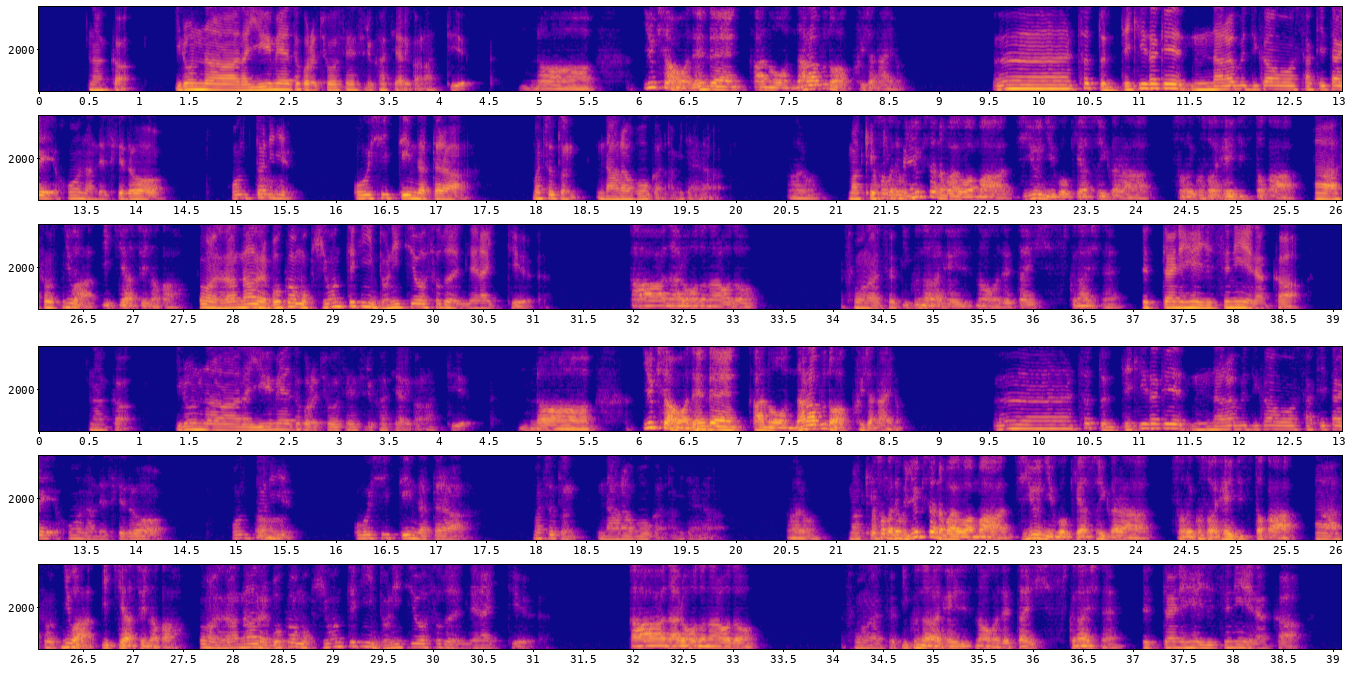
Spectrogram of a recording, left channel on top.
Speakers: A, on the left (about 70°); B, on the right (about 75°).
A: なんかいろんな、な有名なところ挑戦する価値あるかなっていう。
B: なあ。ゆきさんは全然、あの、並ぶのは苦じゃないの。
A: うーん、ちょっとできるだけ並ぶ時間を避けたい方なんですけど、本当に
B: うん。
A: 美味しいって言うんだったら、まあちょっと並ぼうかなみたいな。
B: なるほど。
A: まあ結局ね。
B: あ、そうか。でもゆきさんの場合はまあ、自由に動きやすいから、それこそ平日とか
A: ああ、そうですね。
B: には行きやすいのか。
A: そうなんです。な、なので僕はもう基本的に土日は外に出ないっていう。
B: ああ、なるほど、なるほど。
A: そうなんですよ。
B: 行くなら平日の方が絶対少ないしね。
A: 絶対に平日になんか、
